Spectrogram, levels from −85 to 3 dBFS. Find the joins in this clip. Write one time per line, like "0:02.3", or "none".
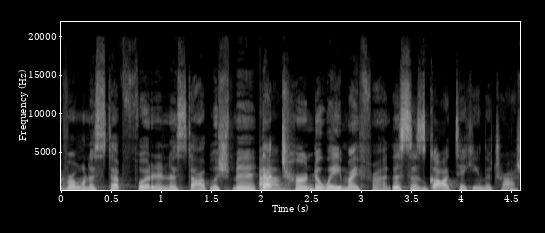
0:02.0
0:03.1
